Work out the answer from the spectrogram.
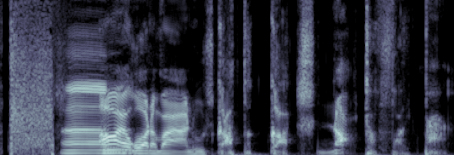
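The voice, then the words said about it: Imitates another person's voice. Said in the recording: “That's a great impression. ... That's another Harrison Ford victory lap.”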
